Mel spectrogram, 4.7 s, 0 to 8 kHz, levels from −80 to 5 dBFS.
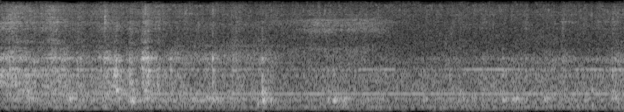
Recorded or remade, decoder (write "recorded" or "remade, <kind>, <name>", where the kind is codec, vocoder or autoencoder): recorded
